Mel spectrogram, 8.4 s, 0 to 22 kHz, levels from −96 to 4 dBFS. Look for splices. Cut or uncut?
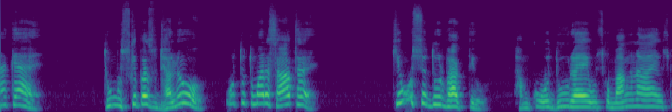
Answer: uncut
